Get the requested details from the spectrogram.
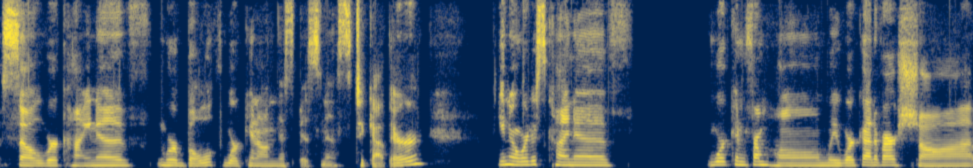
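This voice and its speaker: Here a woman with a Canadian accent has an unremarkable speaking voice at a medium pitch with ordinary pitch variation. Her pace is fairly slow, and the sound is dry and close with no echo. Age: 50s. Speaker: entrepreneur. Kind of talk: interview.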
